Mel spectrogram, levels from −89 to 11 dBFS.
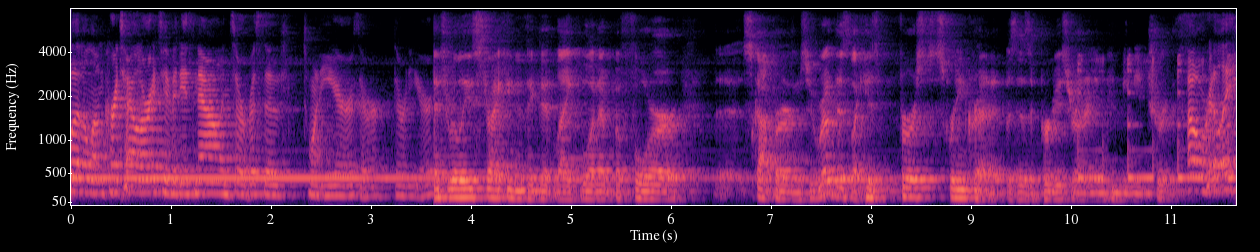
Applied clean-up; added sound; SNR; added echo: none; Telephone; 6 dB; reverberation time 0.9 s.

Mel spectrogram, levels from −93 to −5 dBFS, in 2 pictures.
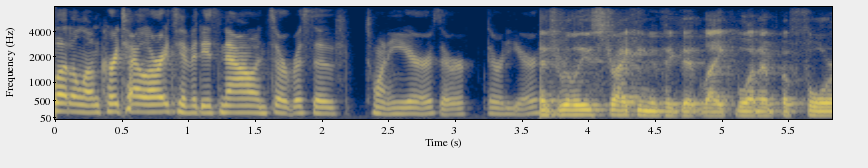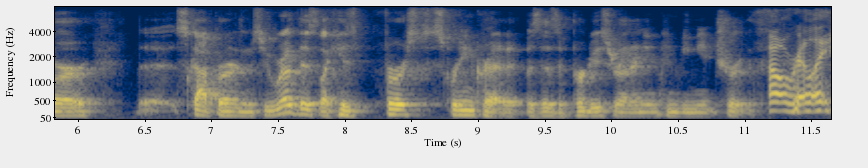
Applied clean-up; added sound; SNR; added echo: none; none; none; none.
